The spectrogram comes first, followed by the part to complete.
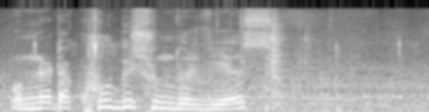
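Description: A man speaking a word or two in Bengali, followed by a brief rustle of cloth as garments are handled on the counter.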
